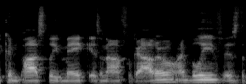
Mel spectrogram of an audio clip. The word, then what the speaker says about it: affogato: I will say one of the most underrated desserts you can possibly make is an affogato, I believe is the pronunciation.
